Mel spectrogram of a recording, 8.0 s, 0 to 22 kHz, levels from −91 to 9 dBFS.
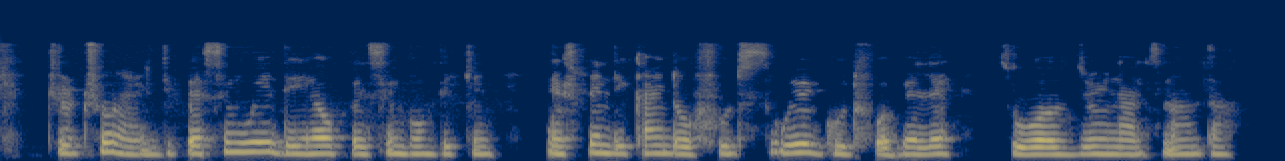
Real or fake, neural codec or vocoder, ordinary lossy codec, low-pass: fake; vocoder, 44.1 kHz, 128 mel bands, Pupu-Vocoder; none; 7.2 kHz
